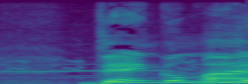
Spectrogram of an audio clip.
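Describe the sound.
Nasal honking bird calls near a barge, a couple of loud, harmonic honks in quick succession after a faint steady tone, with no clear talk.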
